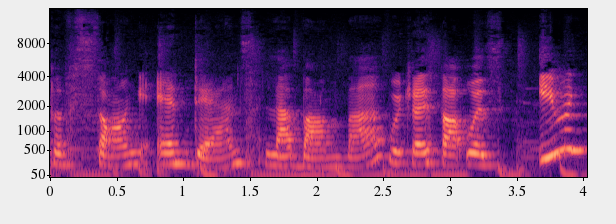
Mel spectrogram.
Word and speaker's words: Bamba: So first one here, I have the name Bamba or Bamba, spelled B-A-M-B-A. Really depends on where you live in the world. I would probably do like Bamba, like Bambi, but Bamba, spelled B-A-M-B-A.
